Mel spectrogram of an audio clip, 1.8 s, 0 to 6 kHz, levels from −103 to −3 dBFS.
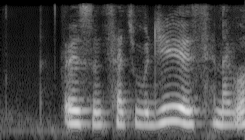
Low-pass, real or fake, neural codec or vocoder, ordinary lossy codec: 5.4 kHz; fake; codec, 16 kHz, 1 kbps, X-Codec, WavLM features, trained on Multilingual LibriSpeech; none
